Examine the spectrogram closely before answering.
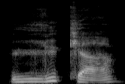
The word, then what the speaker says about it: Lucas: Au masculin, tout d'abord, nous avons Enzo, Lucas, n'oubliez pas ici le U français, boca de O y pronuncia I, U, Lucas, Hugo, encore une fois le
